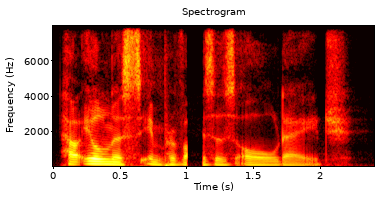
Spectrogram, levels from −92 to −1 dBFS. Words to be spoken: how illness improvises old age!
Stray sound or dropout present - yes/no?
yes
